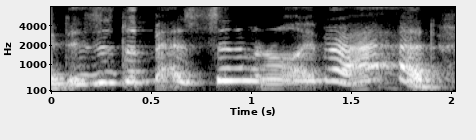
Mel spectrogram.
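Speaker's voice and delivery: put-on high, quick New York accent, laughing. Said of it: "however the New York people talk".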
